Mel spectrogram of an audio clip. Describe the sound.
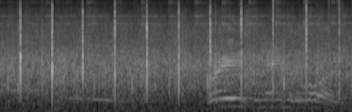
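An audience at a Branham Tabernacle camp meeting claps to acclaim the Lord. Sharp, evenly spaced claps come about every third of a second, quiet overall, with voices rising over them in the second half.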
